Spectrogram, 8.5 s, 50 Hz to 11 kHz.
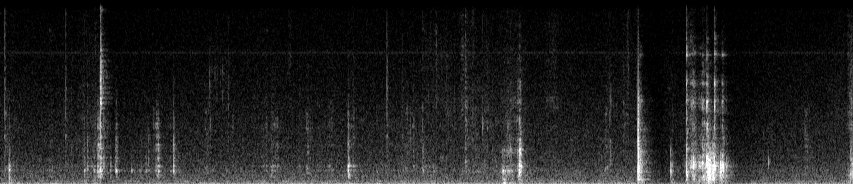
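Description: Small metal parts of a Garcia Mitchell 600-series saltwater reel clicking and clinking as they are fitted and seated by hand on the drag side during reassembly. Scattered light clicks, with a quick run of louder ones about seven seconds in.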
